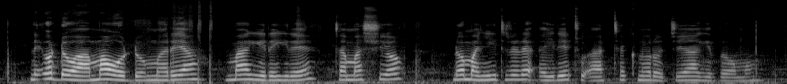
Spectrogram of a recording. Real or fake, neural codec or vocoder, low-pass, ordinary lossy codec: real; none; none; none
